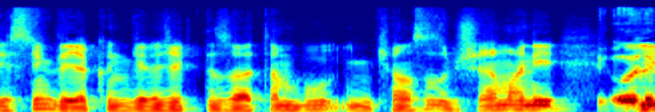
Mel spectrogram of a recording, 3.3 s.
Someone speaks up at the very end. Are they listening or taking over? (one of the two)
taking over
